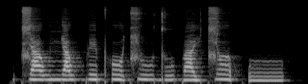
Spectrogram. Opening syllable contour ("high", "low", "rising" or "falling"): low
